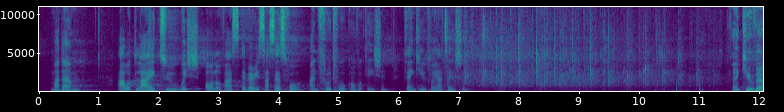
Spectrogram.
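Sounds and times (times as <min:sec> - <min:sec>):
audience applauding: 0:07.1 - 0:11.6.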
